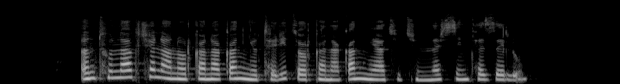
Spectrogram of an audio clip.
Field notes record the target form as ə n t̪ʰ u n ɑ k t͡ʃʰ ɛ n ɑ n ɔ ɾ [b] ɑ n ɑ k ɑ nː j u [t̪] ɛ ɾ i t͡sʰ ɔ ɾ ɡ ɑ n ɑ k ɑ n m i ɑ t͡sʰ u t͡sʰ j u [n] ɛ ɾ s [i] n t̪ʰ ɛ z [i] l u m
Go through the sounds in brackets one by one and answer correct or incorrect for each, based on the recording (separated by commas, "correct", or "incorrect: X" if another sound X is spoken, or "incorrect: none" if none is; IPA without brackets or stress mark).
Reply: incorrect: ɡ, incorrect: t̪ʰ, incorrect: nː, correct, incorrect: ɛ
